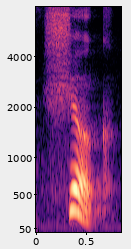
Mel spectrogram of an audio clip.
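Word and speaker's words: shirk: शर्क में जो आई होता है वो साइलेंट होता है, सो we pronounce it एज शर्क.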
